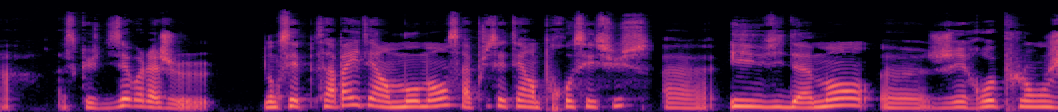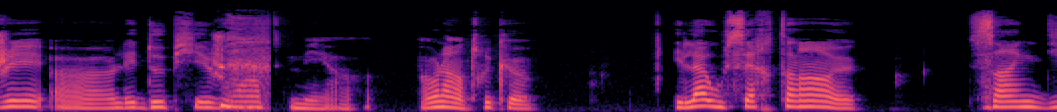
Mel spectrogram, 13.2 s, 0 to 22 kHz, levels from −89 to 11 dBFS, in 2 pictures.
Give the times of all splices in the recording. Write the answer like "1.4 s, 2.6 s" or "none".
4.1 s, 8.3 s, 10.7 s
